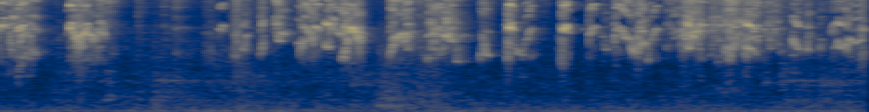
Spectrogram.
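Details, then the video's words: Four young lutino lovebirds chirping in the morning: dense bursts of high, rapid, scratchy chirps overlapping, with brief pauses between clusters and faint low background hum. "Lutino LoveBird Chirping Sounds"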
